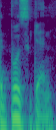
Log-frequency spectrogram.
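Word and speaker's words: Büsgen: It's got umlaut, so I would say Busgen.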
